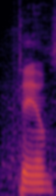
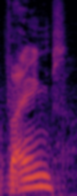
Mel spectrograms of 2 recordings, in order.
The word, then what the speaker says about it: Tims: called out starting lineups apologize for that Tims Tims yeah yeah I I did you call him tames I think I said tames I didn't do the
